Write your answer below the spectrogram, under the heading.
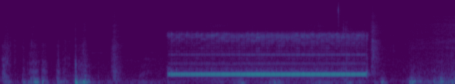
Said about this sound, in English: I'm going to try to call this and I'm going to try to put it on speakerphone. All right. Can you guys hear that?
